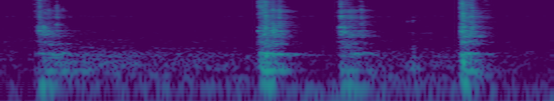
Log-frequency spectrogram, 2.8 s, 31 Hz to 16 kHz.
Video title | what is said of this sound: Building two gaming PCs on a budget using recycled parts - Part 1 | they don't rattle they're kind of like uh xylophones where if you flick it it kind of has a tone to it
